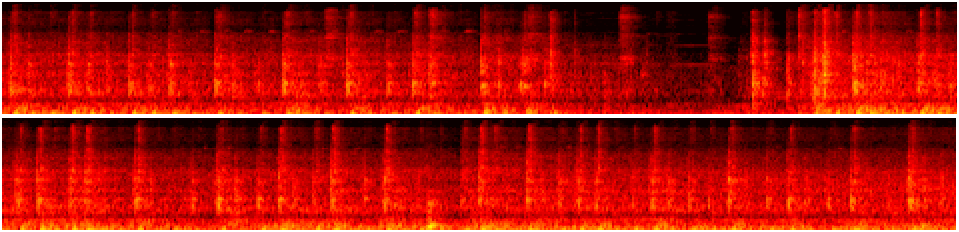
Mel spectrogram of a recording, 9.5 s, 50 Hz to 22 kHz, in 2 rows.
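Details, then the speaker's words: Honda Beat scooter that a shop condemned to ECU and regulator replacement: it catches and idles with sharp irregular exhaust pops over the low putter, the exhaust backfiring now and then; injector pressure measured near 30. "ini kenalpotnya dia menutup meletup diaduk"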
